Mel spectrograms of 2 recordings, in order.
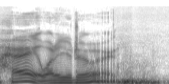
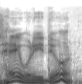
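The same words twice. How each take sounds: First: Slow, grand Ian McKellen voice; a slow regal British god voice; Ian McKellen impression. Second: Said in the usual way. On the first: Shown as a demonstration. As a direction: intone it like a stately old wizard. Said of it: "But Sir Ian McKellen". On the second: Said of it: "Is that what they say?".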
